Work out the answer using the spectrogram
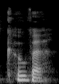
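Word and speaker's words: Kove: the co 450 rally that's not how you say it what I even put pronunciation on there for you it's kov did yours update yeah I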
